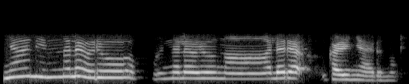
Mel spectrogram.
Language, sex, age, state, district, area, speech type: Malayalam, female, 30-45, Kerala, Pathanamthitta, rural, conversation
